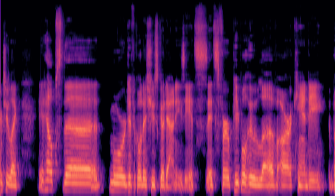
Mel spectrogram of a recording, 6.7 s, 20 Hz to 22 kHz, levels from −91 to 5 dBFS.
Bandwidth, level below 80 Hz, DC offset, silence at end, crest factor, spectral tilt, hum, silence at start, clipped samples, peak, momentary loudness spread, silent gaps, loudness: 18.5 kHz; under -90 dBFS; under 0.1%; 0 s; 14 dB; -3 dB/octave; none; 0 s; under 0.1%; -6 dBFS; 8 LU; none; -20 LUFS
